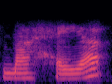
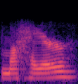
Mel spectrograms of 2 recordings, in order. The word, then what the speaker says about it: Mexia: For any of you wondering, that's how you pronounce it, Mahia. A lot of the locals who live there that call it Mahair, like Mahair, Mahair. But it's Mahia.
